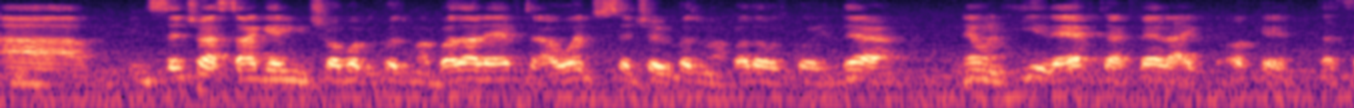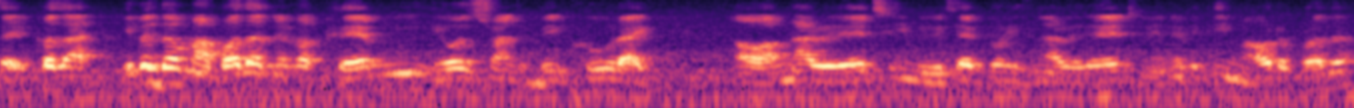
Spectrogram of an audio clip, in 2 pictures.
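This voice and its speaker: A man talks very fast, his loudness swinging widely, with noticeable noise behind him. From Burundi. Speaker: youth pastor. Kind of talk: testimony. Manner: halting.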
